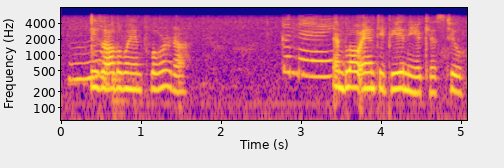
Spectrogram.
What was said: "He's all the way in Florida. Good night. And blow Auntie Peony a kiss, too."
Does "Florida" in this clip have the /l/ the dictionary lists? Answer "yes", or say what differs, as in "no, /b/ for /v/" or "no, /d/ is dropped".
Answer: yes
